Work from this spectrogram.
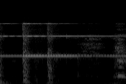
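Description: A bright bell sound effect rings out with two sharp strikes close together, each leaving a sustained shimmering tone that lingers before a softer final ring.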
